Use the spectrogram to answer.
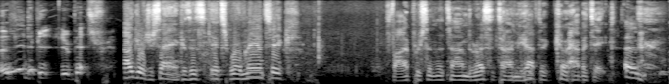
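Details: Adult speaker; typical speech.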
